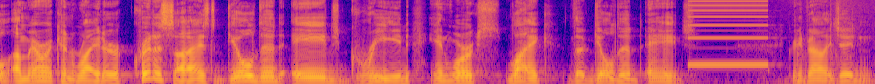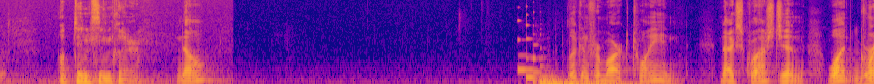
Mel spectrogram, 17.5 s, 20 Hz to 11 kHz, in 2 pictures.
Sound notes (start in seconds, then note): 14.7 bell chimes, time expires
